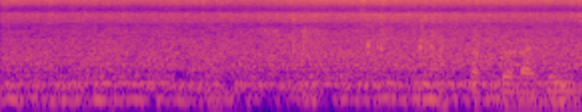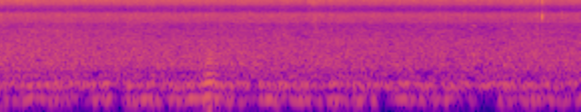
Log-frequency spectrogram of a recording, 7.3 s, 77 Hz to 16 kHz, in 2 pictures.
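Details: Giant honey bees (Apis dorsata) buzzing during a honey harvest from a nest on a small tree, 10 March 2021: a dense, steady low drone with humming bands, no pauses throughout, under occasional voices.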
